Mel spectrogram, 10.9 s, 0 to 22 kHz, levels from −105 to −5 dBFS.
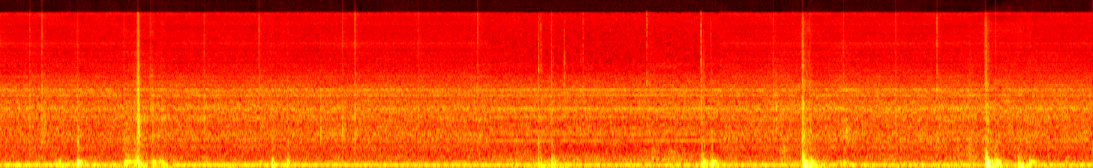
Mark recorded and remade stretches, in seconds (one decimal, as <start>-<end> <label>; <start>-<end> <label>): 0.0-4.9 remade; 4.9-7.2 recorded; 7.2-10.9 remade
